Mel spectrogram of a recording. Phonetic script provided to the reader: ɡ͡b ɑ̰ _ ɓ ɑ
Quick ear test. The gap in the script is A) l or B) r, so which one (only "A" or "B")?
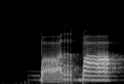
B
